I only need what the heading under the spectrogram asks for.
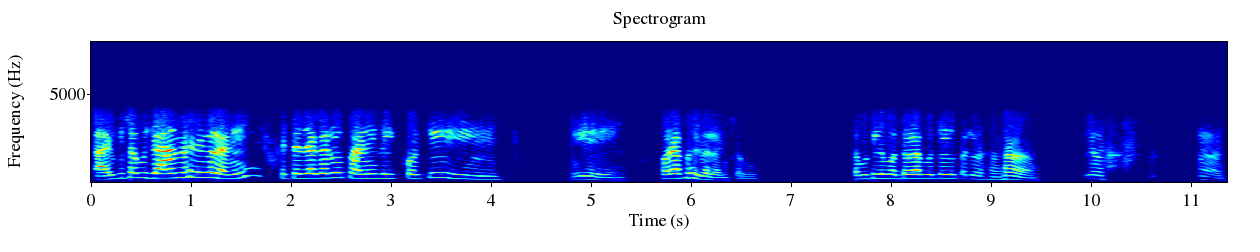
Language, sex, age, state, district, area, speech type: Odia, female, 60+, Odisha, Cuttack, urban, conversation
